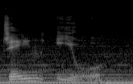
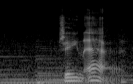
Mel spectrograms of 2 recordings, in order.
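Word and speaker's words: Jane Eyre: Janea Eeyore Eeyore I Jane Jane Eore Jane Jane Iie Oh Jane Iie Wait you pronounce the air like air up Jane air Jane air Charlotte Bronte okay I'm not You're gaslighting me.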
